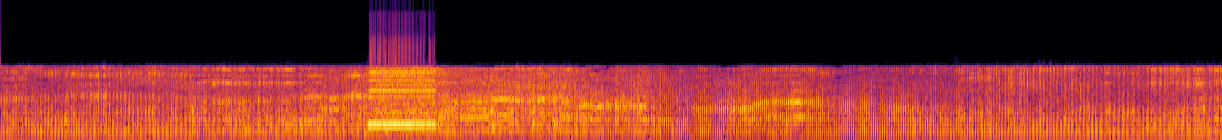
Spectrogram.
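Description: Music playing steadily, cut through about four seconds in by one loud horn blast lasting a little over half a second, from a truck on the road passing close by.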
